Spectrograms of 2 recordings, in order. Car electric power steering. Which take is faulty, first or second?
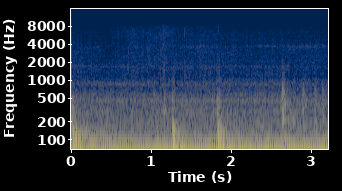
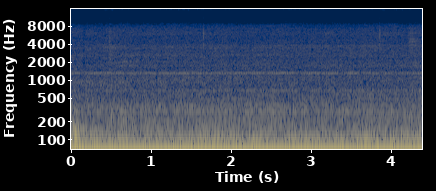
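first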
